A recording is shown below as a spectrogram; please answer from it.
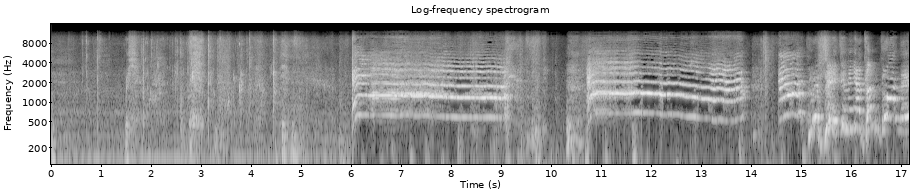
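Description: Water sloshing and rubber rustling as water-filled condoms are handled and swung, then a man lets out two long high-pitched cries, the first held level for about three seconds, the second sliding down in pitch, followed by short yelps near the end.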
